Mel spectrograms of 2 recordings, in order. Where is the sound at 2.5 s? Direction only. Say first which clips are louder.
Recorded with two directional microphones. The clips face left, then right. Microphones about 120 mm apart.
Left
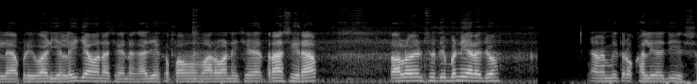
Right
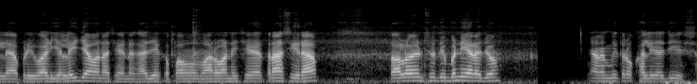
Left 1 dB; centre (ahead or behind).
